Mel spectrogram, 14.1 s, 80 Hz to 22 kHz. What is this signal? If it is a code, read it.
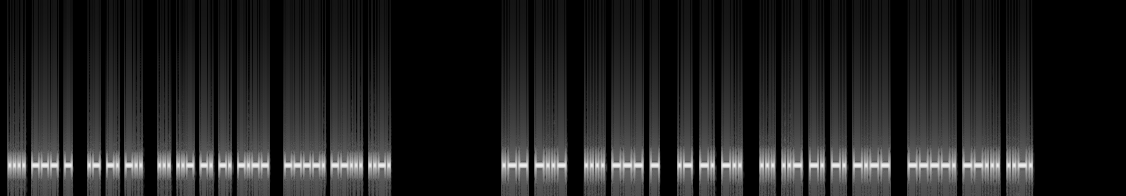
Morse code, heard as a keyed tone, about 43 wpm, 700 Hz. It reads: HOT AND SUNNY 97F WX HOT AND SUNNY 97F
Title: Speed-Racing Common QSO Phrases - 35wpm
